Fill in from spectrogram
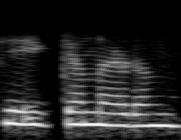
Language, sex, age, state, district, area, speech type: Hindi, female, 18-30, Rajasthan, Jaipur, urban, conversation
